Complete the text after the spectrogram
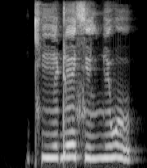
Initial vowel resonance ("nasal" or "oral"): oral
